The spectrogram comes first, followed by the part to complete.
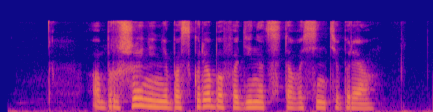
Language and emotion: Russian, neutral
